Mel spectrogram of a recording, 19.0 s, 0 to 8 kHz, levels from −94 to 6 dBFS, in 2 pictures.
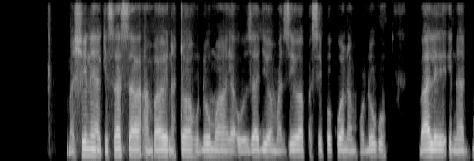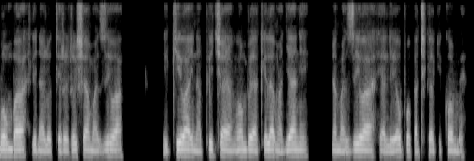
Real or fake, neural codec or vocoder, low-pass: fake; codec, 16 kHz in and 24 kHz out, 2.2 kbps, FireRedTTS-2 codec; 7.2 kHz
